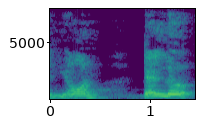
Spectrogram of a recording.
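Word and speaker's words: Jahn-Teller: which is known as Yohn-Teller distortion. The spell starts with J, which is silent, so it's a Yohn-Teller distortion.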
